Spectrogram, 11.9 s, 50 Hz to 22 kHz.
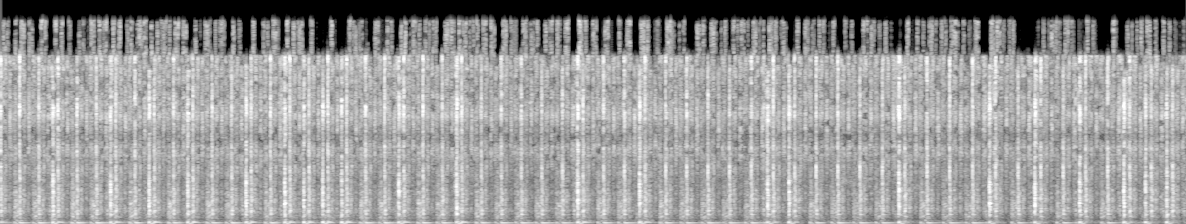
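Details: Lister engine on its first start in 40 years, on a little choke while the fuel needle is balanced: even chugging exhaust beats at a steady speed with a noisy exhaust and no big-end knock; the engine runs healthily.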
